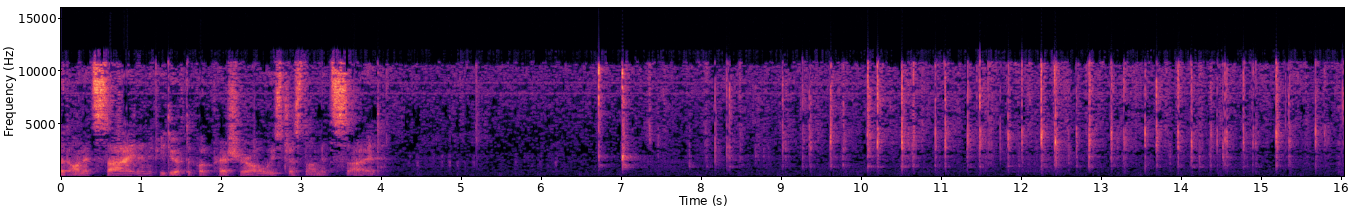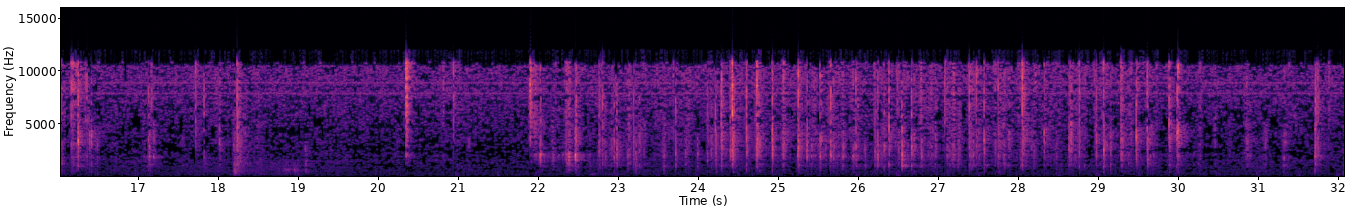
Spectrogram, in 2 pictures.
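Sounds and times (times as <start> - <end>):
computer parts clicking and tapping: 7.9 - 16.5, 22.0 - 30.2.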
